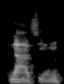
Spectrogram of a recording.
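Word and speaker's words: Minasian: Ron, how do I pronounce the Angels GM last name? Manazian.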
